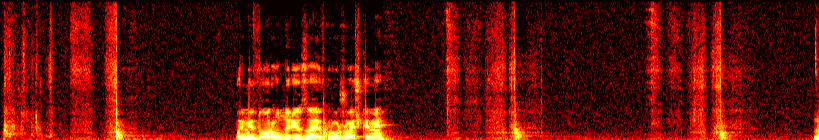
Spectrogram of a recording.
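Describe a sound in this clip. A knife slices through a tomato and taps a wooden board.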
